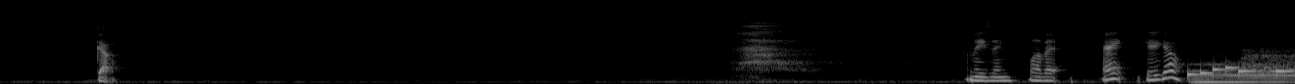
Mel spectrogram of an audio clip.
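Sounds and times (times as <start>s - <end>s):
speech: 1.0s - 1.2s, 9.7s - 12.8s
deep breath in and out: 7.2s - 9.0s.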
